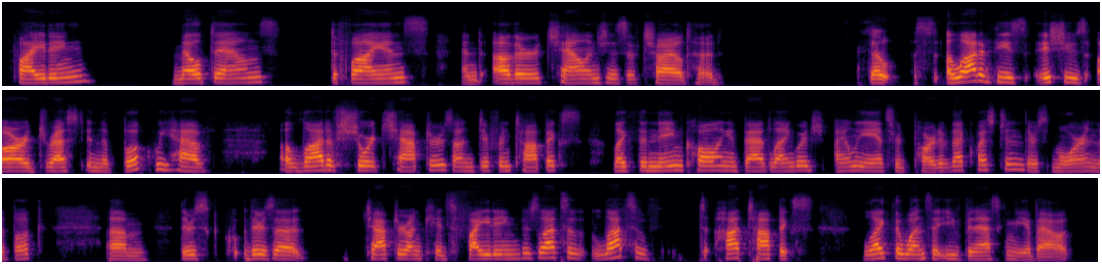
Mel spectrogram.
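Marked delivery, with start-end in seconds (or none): 0.1-5.4 slow, spaced-out, dictation-like delivery. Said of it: "I'll say it slowly for the translator".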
